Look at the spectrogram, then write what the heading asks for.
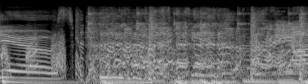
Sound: laughing

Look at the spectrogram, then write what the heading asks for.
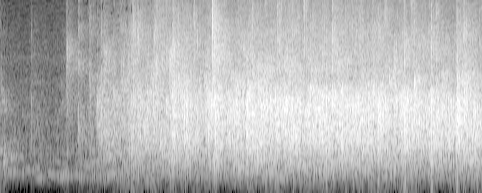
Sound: applause

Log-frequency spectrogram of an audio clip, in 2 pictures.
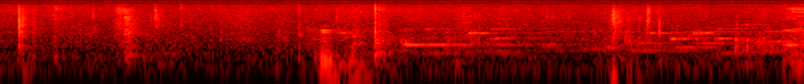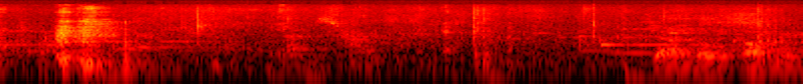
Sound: phone ringing

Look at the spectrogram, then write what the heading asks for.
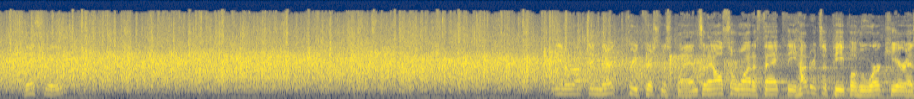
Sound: applause

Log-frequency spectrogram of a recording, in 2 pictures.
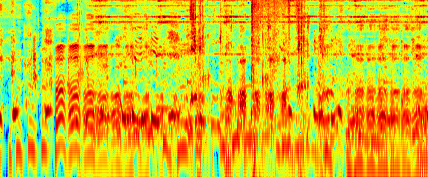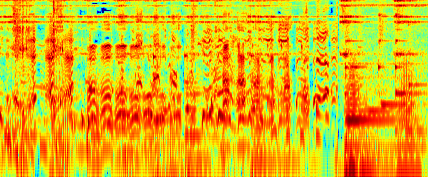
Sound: laughs

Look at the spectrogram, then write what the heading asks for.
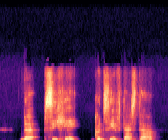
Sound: speaks in Greek

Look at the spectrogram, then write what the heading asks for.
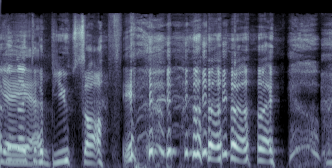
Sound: both laugh

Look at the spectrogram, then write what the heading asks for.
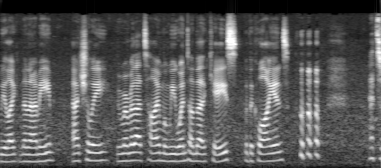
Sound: chuckles

